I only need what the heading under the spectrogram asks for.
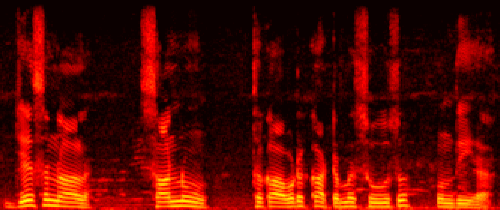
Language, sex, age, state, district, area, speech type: Punjabi, male, 45-60, Punjab, Hoshiarpur, urban, spontaneous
